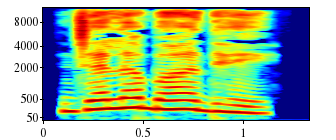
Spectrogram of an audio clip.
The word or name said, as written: ಜಲಬಾಧೆ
